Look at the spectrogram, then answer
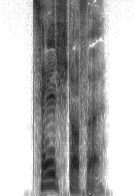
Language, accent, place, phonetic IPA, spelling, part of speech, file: German, Germany, Berlin, [ˈt͡sɛlˌʃtɔfə], Zellstoffe, noun, De-Zellstoffe.ogg
- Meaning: 1. nominative/accusative/genitive plural of Zellstoff 2. dative of Zellstoff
